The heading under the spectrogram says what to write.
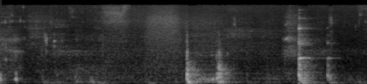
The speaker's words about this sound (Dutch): Wij klinken altijd de aflevering uit om het maar door te spoelen. Nee, het is van een goed jaar. Van een goed jaar. Ja. Van een tap eigenlijk.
